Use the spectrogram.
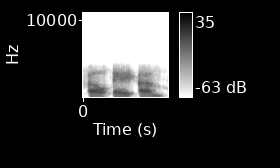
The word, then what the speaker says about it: Lam: 10 times mantra is on alum plus on L a.m. and it's pronounced lam and this mantra is for the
